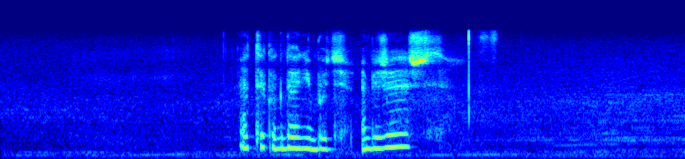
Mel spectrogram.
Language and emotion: Russian, sad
